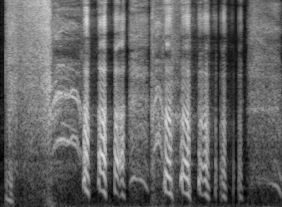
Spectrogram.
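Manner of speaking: loud, high roaring laugh; great bellow of laughter. A narrator's reading. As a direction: throw the head back and roar with laughter. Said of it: "a great bellow of laughter".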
